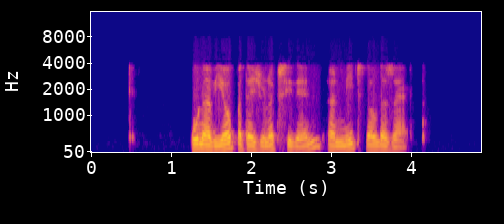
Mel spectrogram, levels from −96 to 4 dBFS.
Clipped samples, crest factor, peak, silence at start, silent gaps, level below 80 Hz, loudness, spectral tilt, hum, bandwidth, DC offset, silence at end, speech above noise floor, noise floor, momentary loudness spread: under 0.1%; 16 dB; -2 dBFS; 1.25 s; none; -58 dBFS; -17 LUFS; -10 dB/octave; none; 4 kHz; under 0.1%; 0.95 s; over 73 dB; under -90 dBFS; 10 LU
